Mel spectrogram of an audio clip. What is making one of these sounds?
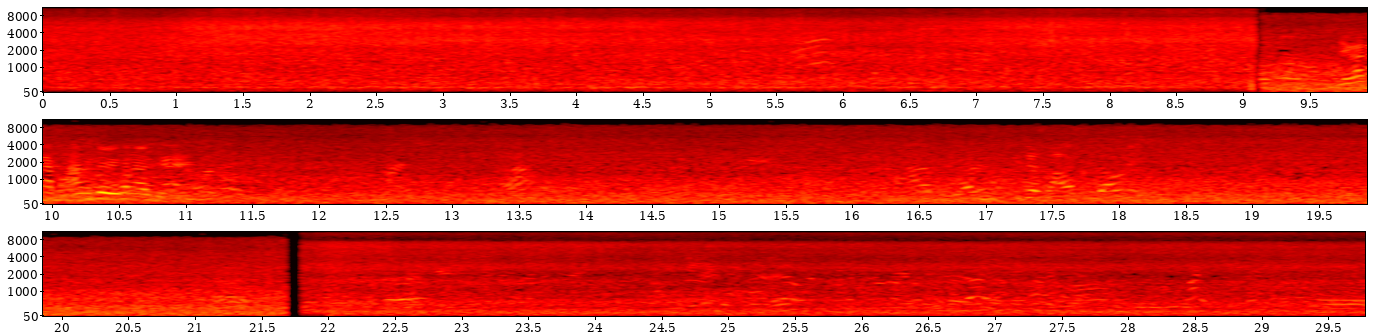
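Floodwater roars through a breached embankment.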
